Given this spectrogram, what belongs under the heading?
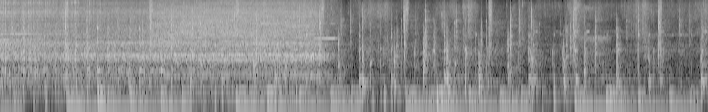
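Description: An electric grinder whirs steadily while grinding garlic with fish sauce for Korean kimchi, a loud motor hum that cuts off midway and gives way to clattering kitchen handling noises.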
